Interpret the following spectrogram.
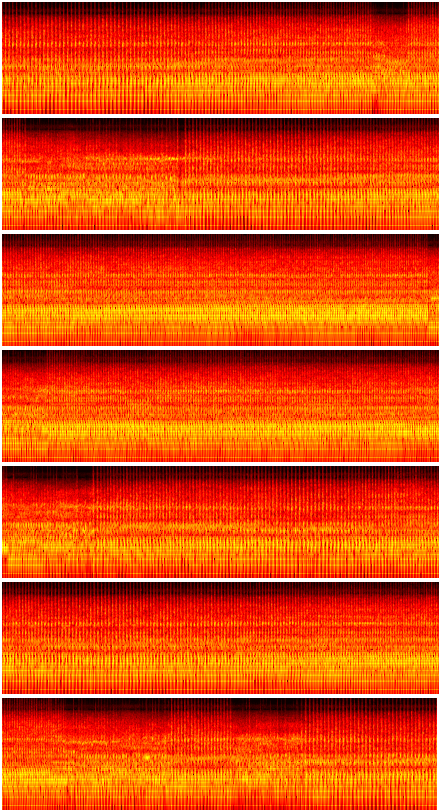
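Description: Go-kart's small gasoline engine running hard under throttle, heard from the driver's seat, its pitch rising and falling as it accelerates down the straights and eases off for corners, with a few brief dips where the throttle is lifted.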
